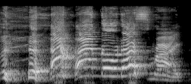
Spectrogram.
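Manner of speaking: loud, high, slow words through laughter; cracking up while agreeing; laughing. Real, not acted. Laughing after the catchphrase.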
